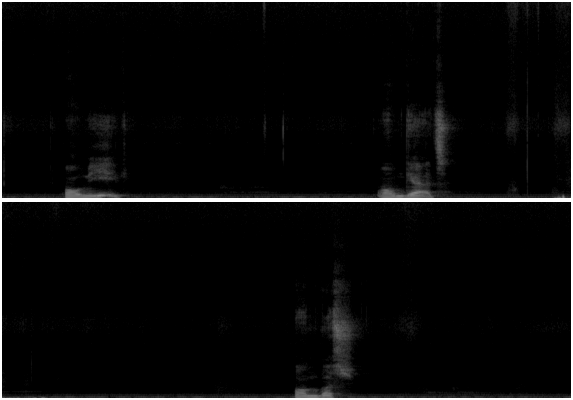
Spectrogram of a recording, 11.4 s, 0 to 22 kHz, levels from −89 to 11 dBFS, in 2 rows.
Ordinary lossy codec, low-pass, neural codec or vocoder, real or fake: none; none; none; real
